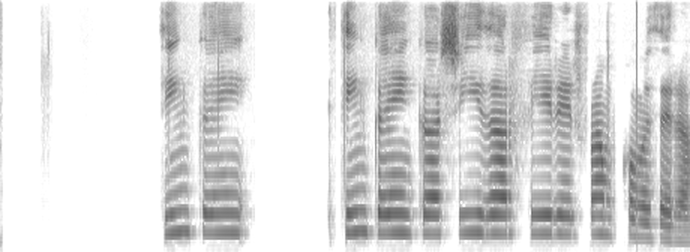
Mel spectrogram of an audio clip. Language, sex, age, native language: Icelandic, female, 60-69, Icelandic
